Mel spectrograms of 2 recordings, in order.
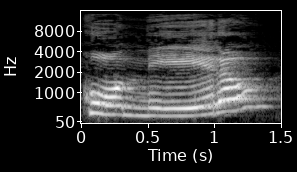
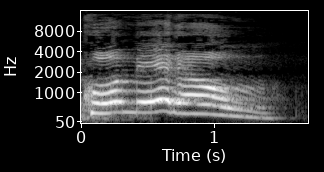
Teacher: No futuro, a sílaba tônica do verbo vai ser a última, oxítona. Então, é comeram e comerão, ok? · comeram, com R-A-M, a sílaba tônica é a penúltima, tá? Mais forte. No futuro, a sílaba tônica do verbo vai ser a última, oxítona.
